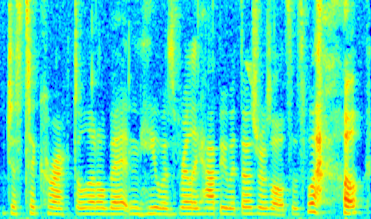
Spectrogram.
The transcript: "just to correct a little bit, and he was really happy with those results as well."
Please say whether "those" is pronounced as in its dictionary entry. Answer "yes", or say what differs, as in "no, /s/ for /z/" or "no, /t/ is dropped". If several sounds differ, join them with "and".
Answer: yes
